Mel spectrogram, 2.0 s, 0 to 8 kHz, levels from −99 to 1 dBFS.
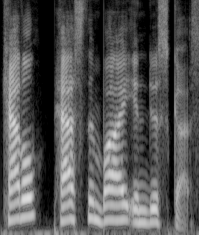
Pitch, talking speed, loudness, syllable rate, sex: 175 Hz, 180 wpm, -21 LUFS, 4.3 syllables/s, male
